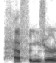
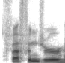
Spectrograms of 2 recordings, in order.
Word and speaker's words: Peffinger: shelter manager turns out i've been mispronouncing robin's name for like five years so it's peffinger not feffinger i just realized that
